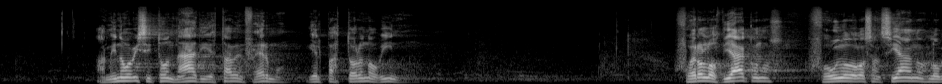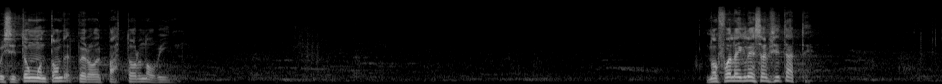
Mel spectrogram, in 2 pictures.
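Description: A middle-aged man preaches with animation through a microphone in a large echoing hall, pausing between phrases.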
